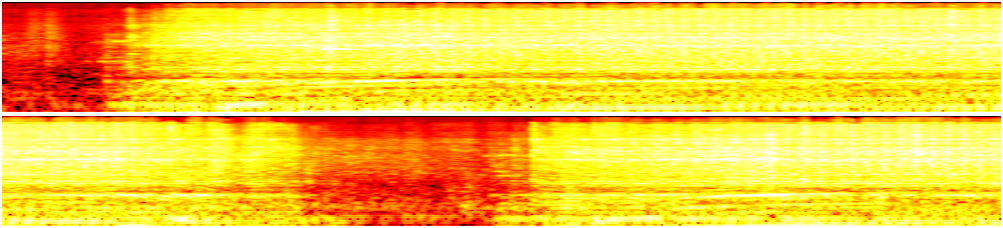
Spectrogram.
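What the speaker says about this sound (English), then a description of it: "I'm just sewing until I am not lined up anymore" A sewing machine stitches a quilt block in a steady, fast mechanical whir. It runs for a long stretch, pauses briefly, then starts sewing again. No one speaks.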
